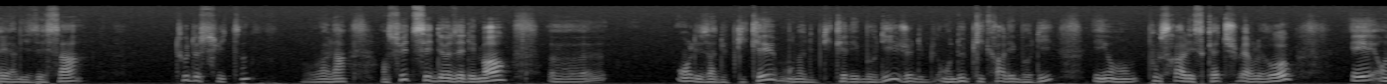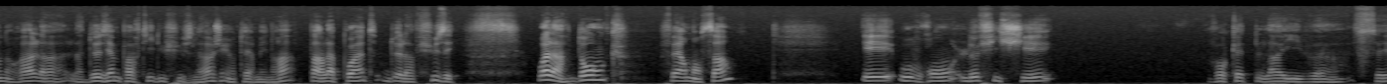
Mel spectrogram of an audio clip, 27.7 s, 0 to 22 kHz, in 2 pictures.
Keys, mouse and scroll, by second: 0.6-4.0 drag, 6.1 click, 8.9 scroll down 2, 9.4-10.2 right drag, 20.9 click, 22.4 click, 24.3 click.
